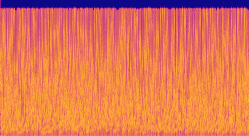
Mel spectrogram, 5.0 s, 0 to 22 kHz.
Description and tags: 30k synthesized bubbles of exponential size distribution using "Sounding Liquids: Automatic Sound Synthesis from Fluid Simulation", Moss. W et al as a reference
